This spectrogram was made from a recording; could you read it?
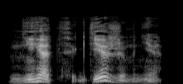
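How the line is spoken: Sighing woman. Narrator (Russian): вздохнула Скавронская

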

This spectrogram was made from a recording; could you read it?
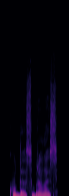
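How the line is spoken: Angry growl. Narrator (Russian): гневно прорычал Гризли

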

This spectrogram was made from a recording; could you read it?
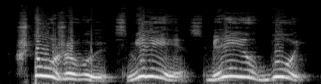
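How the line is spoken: Shouting. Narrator (Russian): кричал черный пузырь

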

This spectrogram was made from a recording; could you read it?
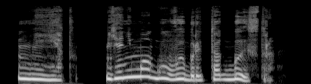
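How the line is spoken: Groaned. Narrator (Russian): простонала

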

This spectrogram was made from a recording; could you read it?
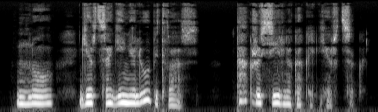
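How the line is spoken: Gentle, comforting. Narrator (Russian): ласково утешая девочку, продолжала Агнес

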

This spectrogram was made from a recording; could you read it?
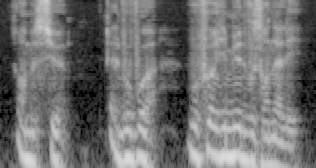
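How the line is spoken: Exclaimed. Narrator (French): s'écria Grace

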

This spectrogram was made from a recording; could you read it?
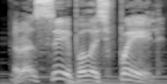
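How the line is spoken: Scoffing grunt, man. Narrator (Russian): хмыкнул инспектор

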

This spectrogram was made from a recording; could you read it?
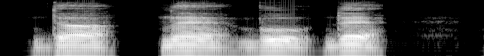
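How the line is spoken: Several listeners mumbling dreamily. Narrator (Russian): Забормотали несколько слушателей, словно во сне

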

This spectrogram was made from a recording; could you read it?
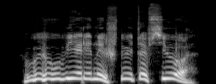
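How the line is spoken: Mocking laughter. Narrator (Russian): издевательски захохотал Ламсден

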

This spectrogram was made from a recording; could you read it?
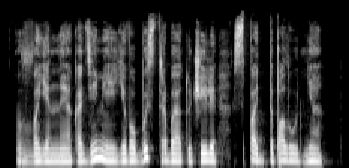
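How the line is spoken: Grumbled. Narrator (Russian): буркнул Вальтер

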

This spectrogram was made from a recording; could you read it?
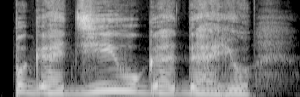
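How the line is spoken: Excited yell. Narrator (Russian): завопила она

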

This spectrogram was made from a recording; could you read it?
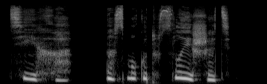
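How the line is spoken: Whispered. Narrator (Russian): шепнул

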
